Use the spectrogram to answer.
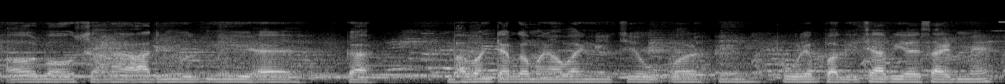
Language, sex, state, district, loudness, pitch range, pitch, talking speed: Hindi, male, Bihar, Araria, -20 LUFS, 115-125 Hz, 120 Hz, 130 wpm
